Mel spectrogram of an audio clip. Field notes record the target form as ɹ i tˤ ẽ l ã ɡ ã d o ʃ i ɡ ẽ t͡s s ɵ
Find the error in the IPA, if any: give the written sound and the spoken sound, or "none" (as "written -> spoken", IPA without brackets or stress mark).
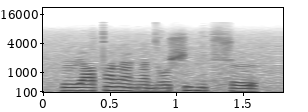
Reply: none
